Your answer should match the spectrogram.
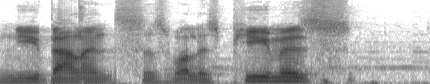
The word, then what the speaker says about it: Puma: balance as well as Pumas or Pumas as the Americans say my girlfriend always gives me stick for it cuz I say pummer and she's always like you mean Pumas no I mean pummer love that's what I mean there's the Kings they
